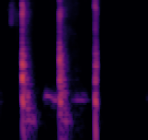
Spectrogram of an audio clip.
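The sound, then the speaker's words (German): Three solid knocks on a wooden table, fairly loud, spaced unevenly over about a second, with the last one sharper and shorter. No one speaks. “Ich kann jetzt auf den Tisch klopfen.”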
